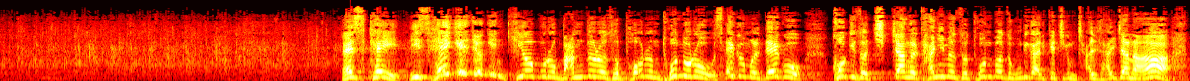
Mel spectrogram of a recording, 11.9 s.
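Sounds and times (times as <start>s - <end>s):
crowd applause: 0.0s - 4.1s
speech: 3.4s - 11.8s.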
